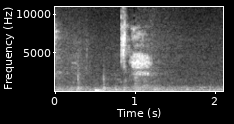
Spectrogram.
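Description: Near silence: room tone, with one faint short hiss about a second in.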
